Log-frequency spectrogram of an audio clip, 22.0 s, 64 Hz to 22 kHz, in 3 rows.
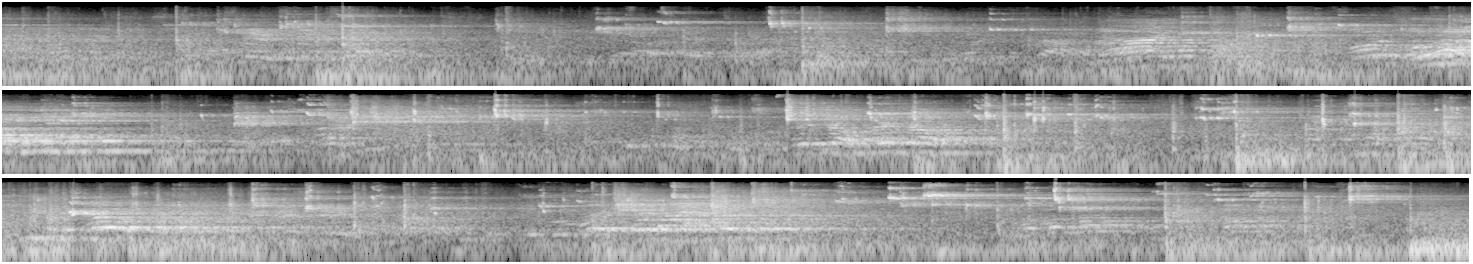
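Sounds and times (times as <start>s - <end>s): players calling out: 2.9s - 21.7s
basketball bouncing on wooden floor: 12.2s - 16.0s, 20.5s - 22.0s.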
